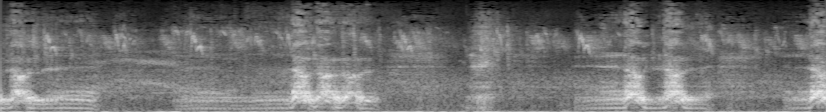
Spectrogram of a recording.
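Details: Several times over, a large guardian dog lets out loud, rough barks in separate bursts, spaced a few seconds apart, with a sustained low tonal hum between them.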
